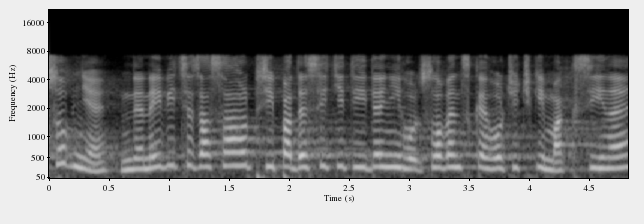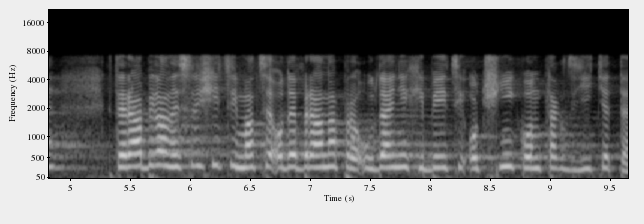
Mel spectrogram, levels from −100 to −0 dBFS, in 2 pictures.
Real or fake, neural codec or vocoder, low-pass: real; none; 7.2 kHz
